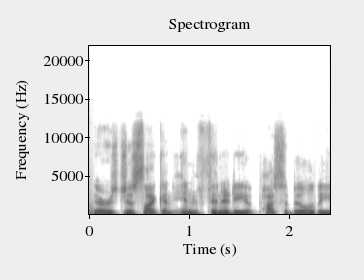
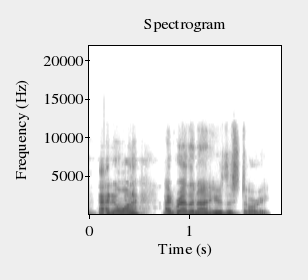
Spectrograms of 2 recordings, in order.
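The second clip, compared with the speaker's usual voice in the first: fast whiny complaint; 5 semitones higher, faster than usual. Retold or imitated. Continues the pained protest.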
